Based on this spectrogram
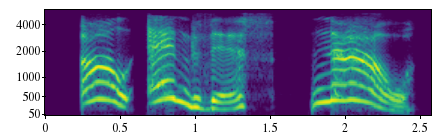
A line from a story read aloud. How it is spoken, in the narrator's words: Phaeus shouted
